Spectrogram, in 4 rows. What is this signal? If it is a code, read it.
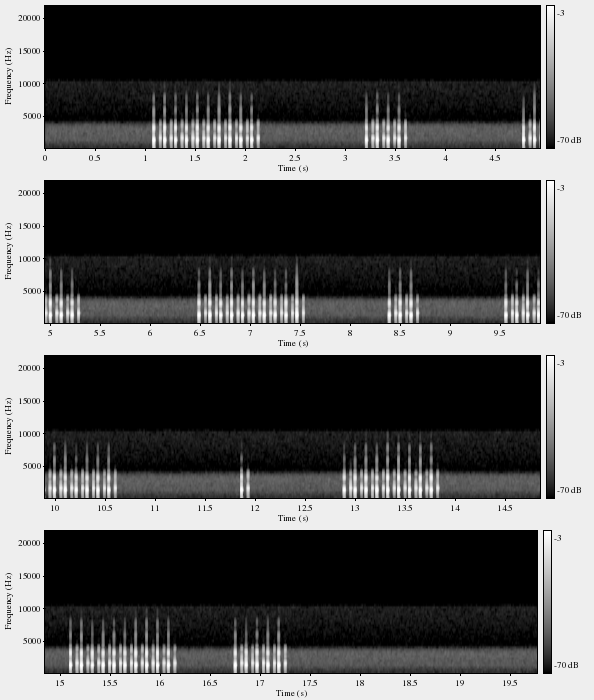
Pulse dialling, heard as clicks on a phone line, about 9 pulses a second. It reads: 0 4 5 0 3 0 1 9 0 5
